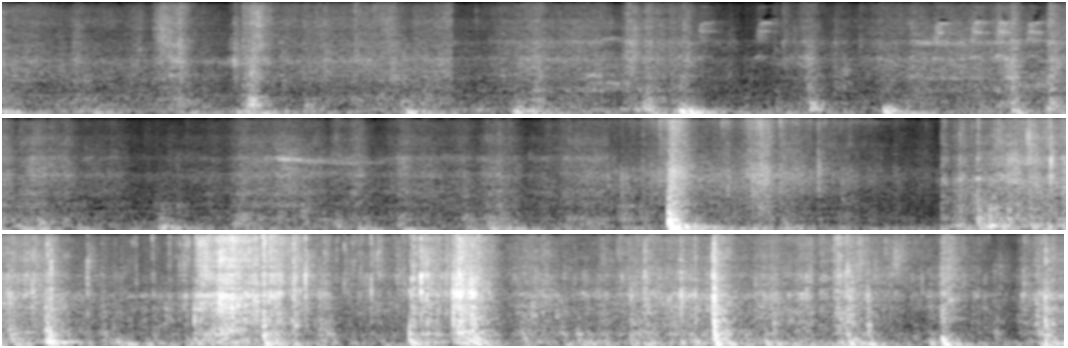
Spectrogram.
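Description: Cardboard crackling and tearing as a large box is ripped open, loud from about two-thirds of the way in. Before that there are only faint handling knocks, and one sharp thump.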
